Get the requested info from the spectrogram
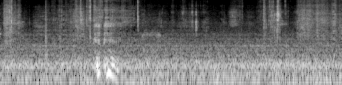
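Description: A person biting into and chewing a fried chicken sandwich, soft and faint, over a steady low hum, with a brief low murmur about two seconds in.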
